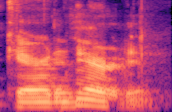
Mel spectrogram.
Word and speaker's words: Carradin: Carradin.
